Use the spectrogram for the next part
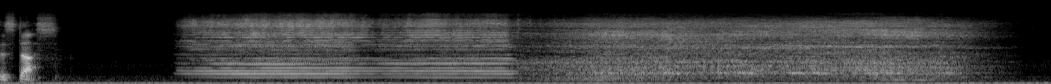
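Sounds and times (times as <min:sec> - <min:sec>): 
speech: 0:00.0 - 0:00.6
train horn blast: 0:01.8 - 0:10.1.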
